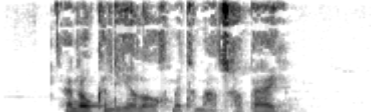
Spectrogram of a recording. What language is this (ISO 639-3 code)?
nld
